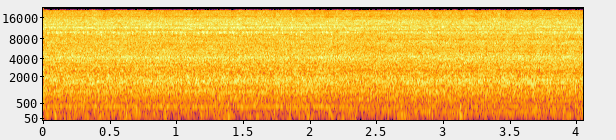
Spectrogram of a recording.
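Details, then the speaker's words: 2005 Cadillac DeVille, check engine light on, earlier backfiring from exhaust: loud, uneven, shaking idle with a ragged stumbling beat; misfiring badly at idle. "not a normal Idol it is misfiring badly oh my god here listen see if you can hear from the exhaust yeah it's misfiring badly"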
